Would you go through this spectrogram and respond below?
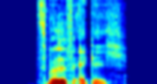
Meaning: dodecagonal
- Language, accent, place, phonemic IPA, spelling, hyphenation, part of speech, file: German, Germany, Berlin, /ˈt͡svœlfˌ.ɛkɪç/, zwölfeckig, zwölf‧eckig, adjective, De-zwölfeckig.ogg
